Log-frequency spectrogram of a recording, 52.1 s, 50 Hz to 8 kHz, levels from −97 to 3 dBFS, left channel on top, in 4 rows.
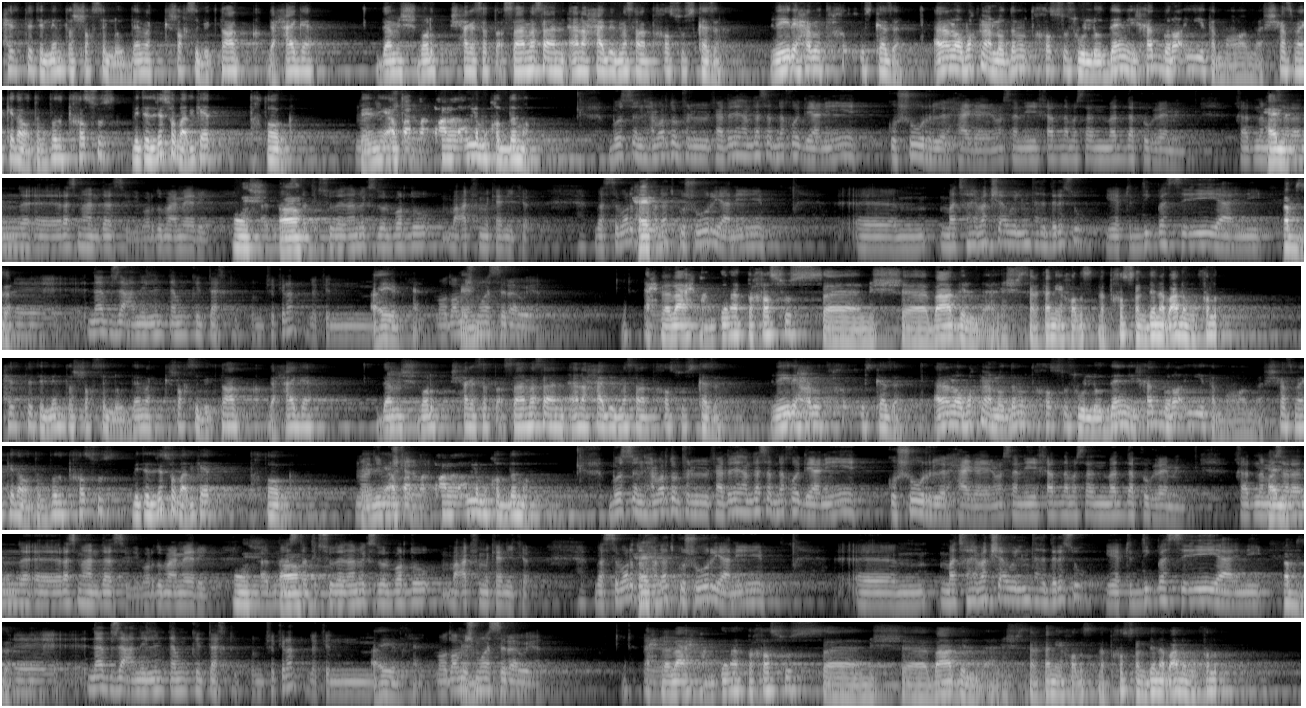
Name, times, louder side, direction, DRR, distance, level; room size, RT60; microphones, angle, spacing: voice 1, 0.0-3.2 3.7-7.2 7.7-8.2 8.6-9.0 9.3-15.2 15.5-15.9 16.6-18.4 25.7-25.9 28.3-29.1 32.4-32.6 38.9-39.2 42.7-43.1 43.6-43.9 45.5-51.2, left 5 dB, 55° left, 19 dB, 0.4 m, -25 dB
voice 2, 16.5-17.3 18.8-21.6 21.9-28.1 28.6-31.3 31.7-33.7 33.9-34.0 34.5-38.6 39.2-42.9 43.4-44.5 45.5-46.1, right 2 dB, 20° right, 14 dB, 0.5 m, -36 dB
18.0 x 8.1 x 8.2 m, 2.4 s
head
